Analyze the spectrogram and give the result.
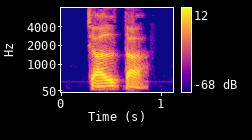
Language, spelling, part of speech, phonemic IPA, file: Bengali, চালতা, noun, /t͡ʃalta/, LL-Q9610 (ben)-চালতা.wav
- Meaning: Indian dillenia, elephant apple, showy dillenia, Indian simpoh, chalta tree (Dillenia indica, syn. D. speciosa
